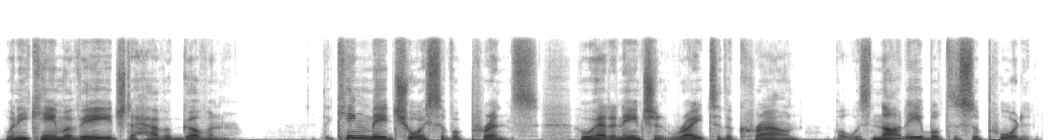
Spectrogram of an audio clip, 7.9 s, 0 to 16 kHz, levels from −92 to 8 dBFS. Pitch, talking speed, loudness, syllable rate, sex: 140 Hz, 235 wpm, -19 LUFS, 6.0 syllables/s, male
